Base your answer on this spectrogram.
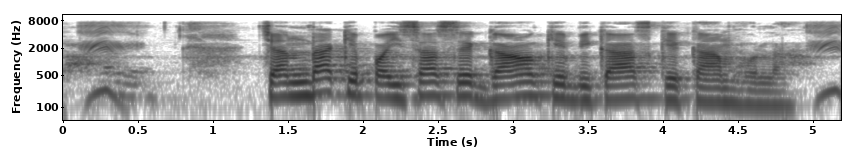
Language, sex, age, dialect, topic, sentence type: Bhojpuri, male, 25-30, Northern, banking, statement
